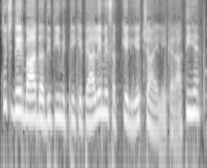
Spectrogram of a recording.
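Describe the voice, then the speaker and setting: A woman's voice: medium pitch, brisk, faint music behind. A woman narrator reading scripted narration for a cartoon family story.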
